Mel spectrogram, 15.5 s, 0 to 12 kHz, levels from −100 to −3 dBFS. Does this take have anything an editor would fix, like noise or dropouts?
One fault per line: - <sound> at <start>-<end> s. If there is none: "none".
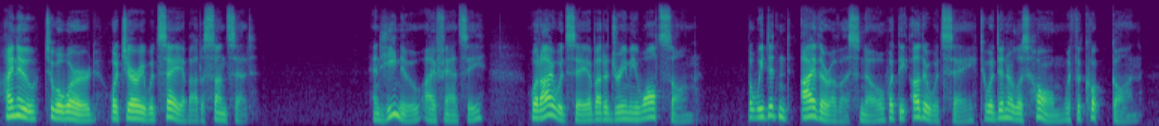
none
